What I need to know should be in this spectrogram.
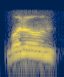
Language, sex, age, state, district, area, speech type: Bengali, male, 45-60, West Bengal, Hooghly, rural, conversation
